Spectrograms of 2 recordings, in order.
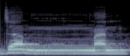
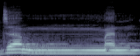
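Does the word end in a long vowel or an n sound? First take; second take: n sound; n sound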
